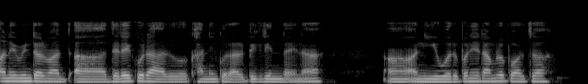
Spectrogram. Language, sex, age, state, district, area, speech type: Nepali, male, 18-30, West Bengal, Darjeeling, rural, spontaneous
